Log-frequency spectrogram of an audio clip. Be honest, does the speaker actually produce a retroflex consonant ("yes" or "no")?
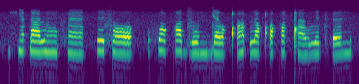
no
